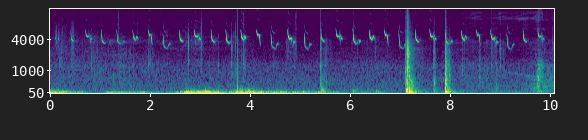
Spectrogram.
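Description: A small bird calling over and over in short, falling chirps, about three a second. Two sharp thunks come about seven and eight seconds in, and a low rumble swells around three to four seconds in.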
